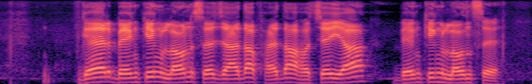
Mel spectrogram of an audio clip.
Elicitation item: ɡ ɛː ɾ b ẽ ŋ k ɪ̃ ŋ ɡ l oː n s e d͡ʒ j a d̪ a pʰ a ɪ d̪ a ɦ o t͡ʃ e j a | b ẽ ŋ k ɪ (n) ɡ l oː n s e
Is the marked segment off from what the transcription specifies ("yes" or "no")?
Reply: yes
